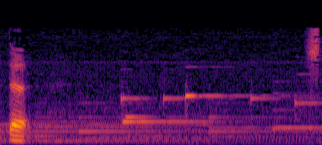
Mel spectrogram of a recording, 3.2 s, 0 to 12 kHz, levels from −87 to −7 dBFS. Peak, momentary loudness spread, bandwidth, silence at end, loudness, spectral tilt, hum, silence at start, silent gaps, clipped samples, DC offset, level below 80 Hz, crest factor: -14 dBFS; 15 LU; 6.2 kHz; 0 s; -40 LUFS; -3.5 dB/octave; 60 Hz at -65 dBFS; 0 s; none; under 0.1%; under 0.1%; -70 dBFS; 26 dB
